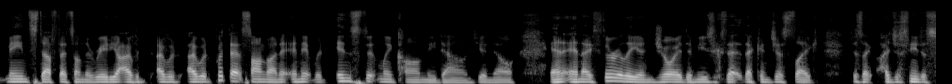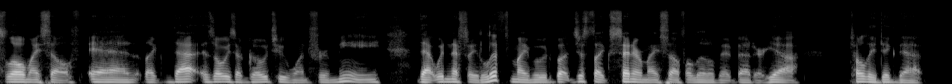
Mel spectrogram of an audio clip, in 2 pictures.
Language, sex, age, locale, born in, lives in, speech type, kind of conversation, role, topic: English, male, 45-49, en-US, United States, United States, conversation, unstructured, none, What music always lifts your mood, and why?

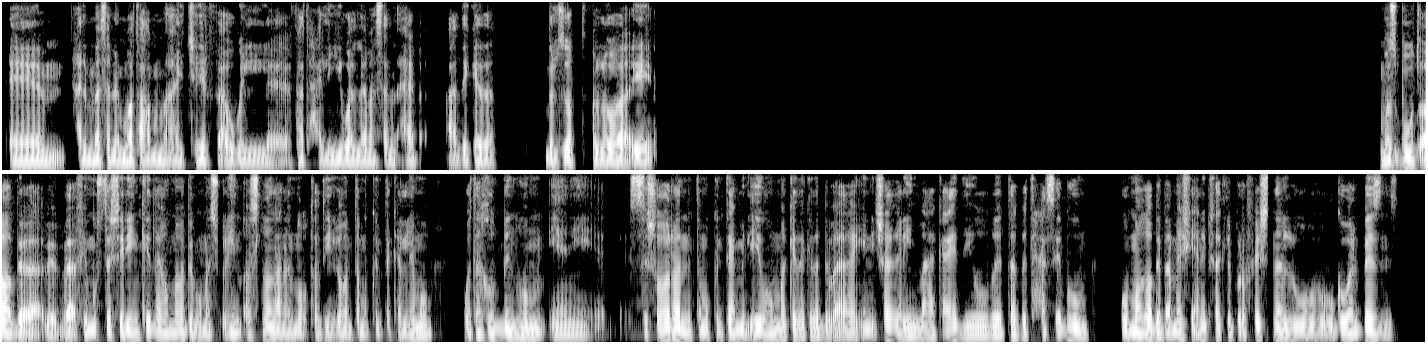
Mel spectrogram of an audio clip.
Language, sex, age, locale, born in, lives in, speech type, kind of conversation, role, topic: Arabic, male, 20-24, ar-EG, Egypt, Egypt, conversation, advice, advisor, ازاي أواجه خوف الفشل وابدأ مشروع رغم ترددي؟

